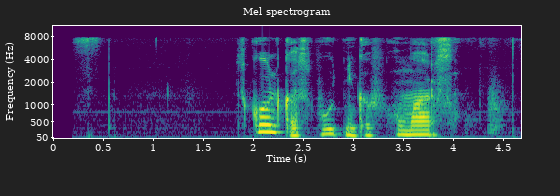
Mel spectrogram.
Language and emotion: Russian, sad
